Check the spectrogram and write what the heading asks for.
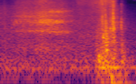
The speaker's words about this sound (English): Just walk through. Don't look back. Okay. Door.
